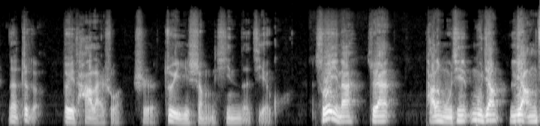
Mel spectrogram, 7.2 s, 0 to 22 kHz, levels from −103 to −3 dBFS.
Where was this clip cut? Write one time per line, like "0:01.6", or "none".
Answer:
none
